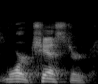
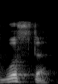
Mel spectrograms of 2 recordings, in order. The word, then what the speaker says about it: Worcester: they spell worcester because they spell it up here like it says war chester but it's pronounced worcester but i thought it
